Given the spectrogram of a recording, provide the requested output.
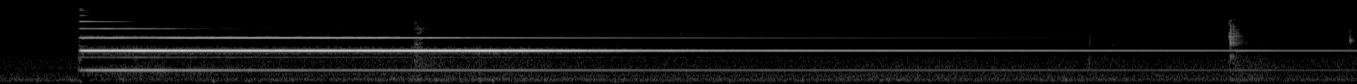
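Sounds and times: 
meditation bell struck in Buddhist practice: 0.8s - 13.5s.

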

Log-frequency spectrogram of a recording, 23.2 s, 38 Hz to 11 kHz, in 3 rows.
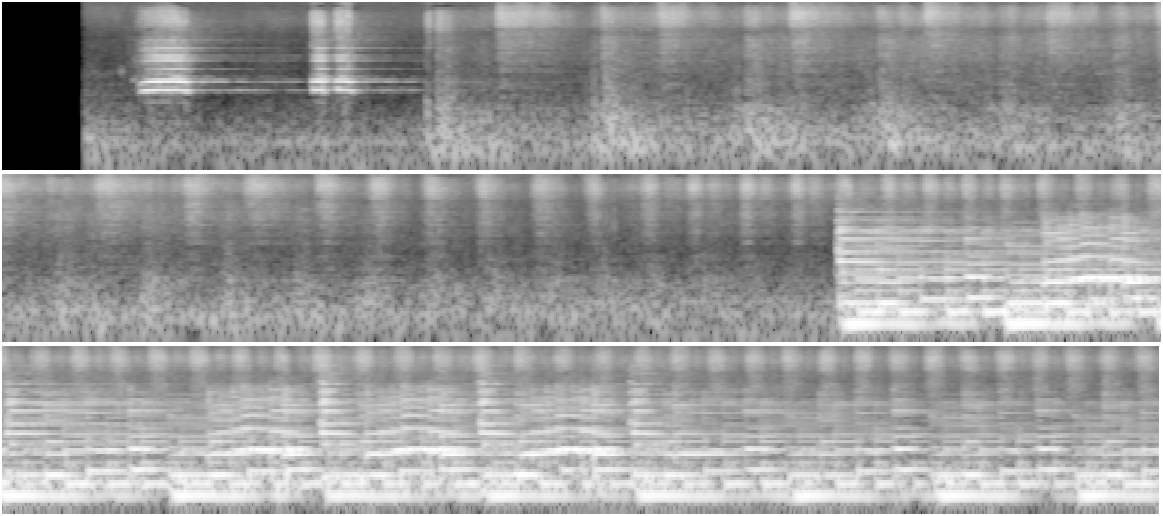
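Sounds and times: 
little train locomotive whistle blasts: 0.9s - 2.8s
little train locomotive chugging hiss: 3.2s - 23.1s.

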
